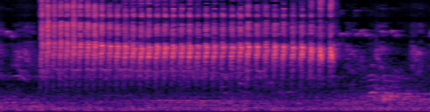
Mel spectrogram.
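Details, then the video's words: Grey-cheeked bulbul (Javan form) giving its rough trilling song: a harsh, buzzy trill of rapid even pulses, about nine per second, held for nearly four seconds, then cutting off abruptly into quiet background. "besetan kasar cucak jenggot jawa"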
